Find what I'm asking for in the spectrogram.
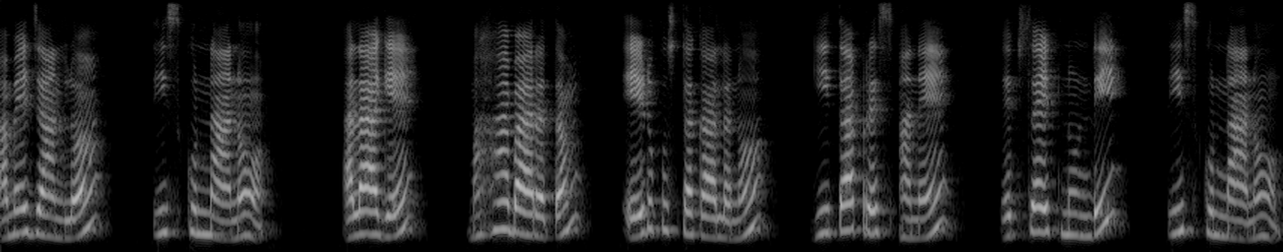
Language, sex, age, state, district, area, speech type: Telugu, female, 30-45, Telangana, Warangal, rural, spontaneous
